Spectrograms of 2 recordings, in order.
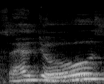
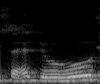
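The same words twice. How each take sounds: First: The name is called very loudly. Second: The name is called at normal loudness.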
